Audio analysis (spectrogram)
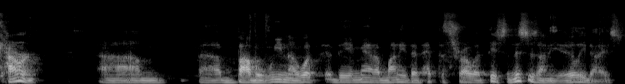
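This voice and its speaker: Here a man speaks with an Australian accent at a fairly low pitch. His voice is somewhat breathy, with ordinary pitch variation. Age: 60s. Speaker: financial newsletter editor. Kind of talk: interview. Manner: halting, many repetitions and fillers.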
